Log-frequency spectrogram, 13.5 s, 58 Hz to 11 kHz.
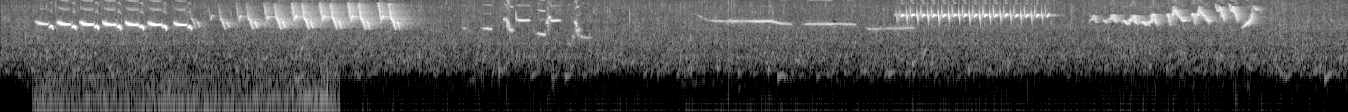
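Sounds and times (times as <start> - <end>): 
bird song with chirps, trills and buzzy notes: 0.4 - 4.0, 4.6 - 5.9, 7.0 - 12.6.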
